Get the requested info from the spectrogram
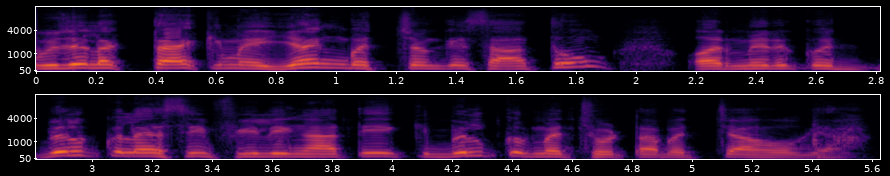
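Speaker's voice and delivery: ordinary talk, nothing marked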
